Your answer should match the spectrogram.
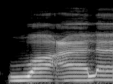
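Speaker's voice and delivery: ওয়া আলা with very long final "লা"; three-alif stretch. Shown as a demonstration. Teacher showing stretch lengths, ওয়া আলা with long held ending. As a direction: keep "ওয়া আ" short and hold লা. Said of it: "তিন আলিফ টান হবে".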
